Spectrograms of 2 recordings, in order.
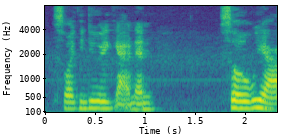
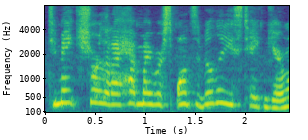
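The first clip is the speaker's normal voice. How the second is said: angry rant; 7 semitones higher than usual. Real, not acted. Ranting at rude commenters.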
